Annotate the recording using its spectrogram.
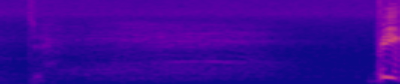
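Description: A faint, brief murmur of congregation voices during a pause in a sermon. The preacher's amplified voice starts speaking again near the end.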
